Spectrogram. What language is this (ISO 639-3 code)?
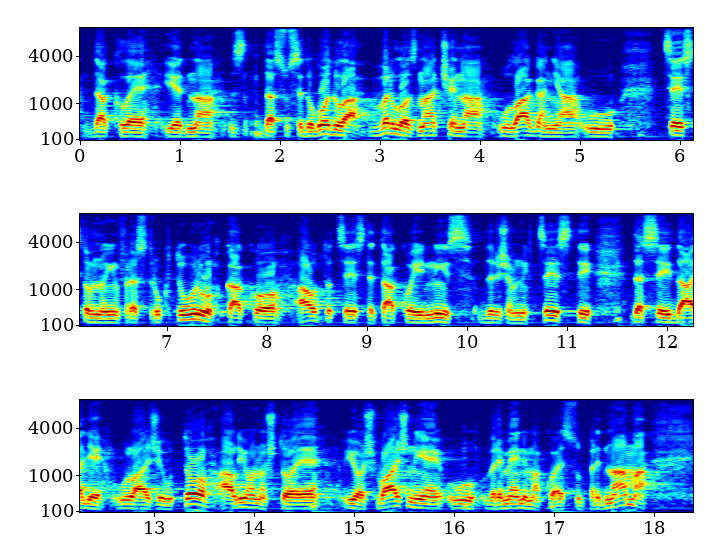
hrv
